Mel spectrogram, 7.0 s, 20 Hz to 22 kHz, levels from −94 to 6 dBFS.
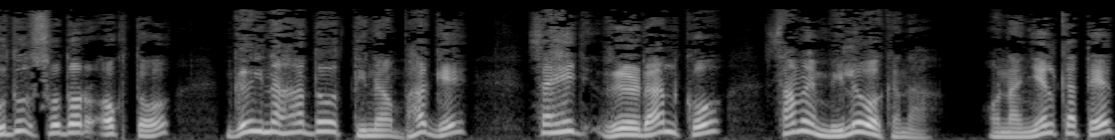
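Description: Right from the start and all the way through, this speech has the swirly, hollow, smeared character of generation loss, with consonant attacks blurring and nothing above 16.5 kHz. The likely cause is the audio going through an MP3 encoder around ten times, with each pass quantising again on a shifted frame grid so the noise and spectral holes pile up. That sounds worse than a single 64 kbit/s encode would.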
